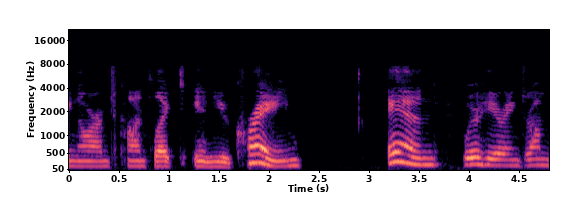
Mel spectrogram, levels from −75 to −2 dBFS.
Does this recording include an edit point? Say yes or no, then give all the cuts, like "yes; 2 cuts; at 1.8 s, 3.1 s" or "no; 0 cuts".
no; 0 cuts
